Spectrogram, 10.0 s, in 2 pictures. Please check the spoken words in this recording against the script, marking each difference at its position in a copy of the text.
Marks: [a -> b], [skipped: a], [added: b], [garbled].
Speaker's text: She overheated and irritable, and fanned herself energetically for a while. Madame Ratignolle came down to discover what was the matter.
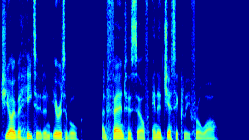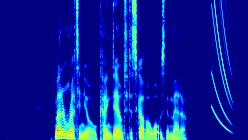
She overheated and irritable, and fanned herself energetically for a while. Madame Ratignolle came down to discover what was the matter.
